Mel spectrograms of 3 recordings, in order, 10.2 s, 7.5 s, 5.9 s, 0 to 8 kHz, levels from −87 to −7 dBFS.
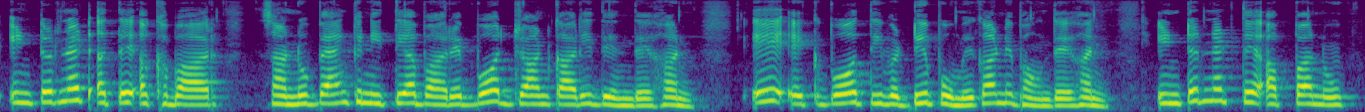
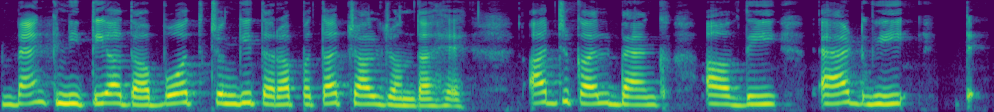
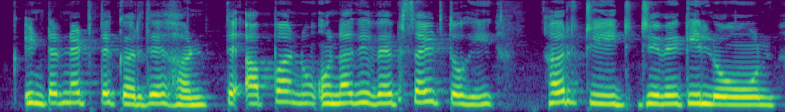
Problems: background sounds at intervals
